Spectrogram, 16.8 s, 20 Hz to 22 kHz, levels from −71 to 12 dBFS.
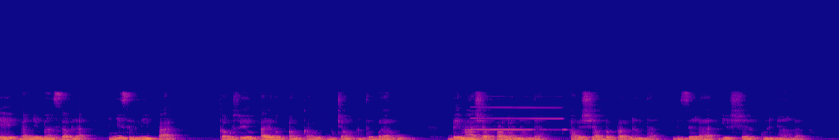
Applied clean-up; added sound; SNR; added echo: none; Wind instrument, woodwind instrument; 19 dB; reverberation time 0.8 s.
